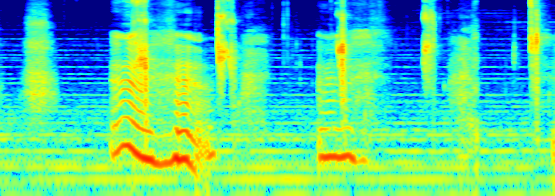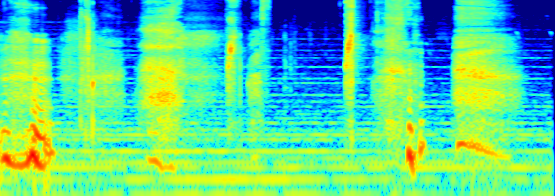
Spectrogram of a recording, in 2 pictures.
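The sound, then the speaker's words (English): Heavy panting: quick, loud breaths and sharp gasps repeat throughout, broken up by short voiced moans, with no ordinary speech. “You're panting so much.”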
